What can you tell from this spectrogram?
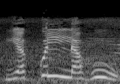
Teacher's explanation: اس میں گنہ بھی نہیں ہوگا، سیدھا کاف کو لام سے ملا کر پڑھیں گے · ولم یکن لہ کفوا احد، ولم یکن لہ، دیکھیے یہاں پر کیا ہو رہا ہے، یکن لہ میں نون سائلنٹ ہو گیا ہے کیونکہ نون پر جزم ہے اور لام پر تشدید آ گئی ہے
